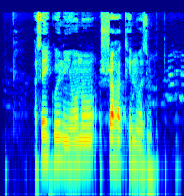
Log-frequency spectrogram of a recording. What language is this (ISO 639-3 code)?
scl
